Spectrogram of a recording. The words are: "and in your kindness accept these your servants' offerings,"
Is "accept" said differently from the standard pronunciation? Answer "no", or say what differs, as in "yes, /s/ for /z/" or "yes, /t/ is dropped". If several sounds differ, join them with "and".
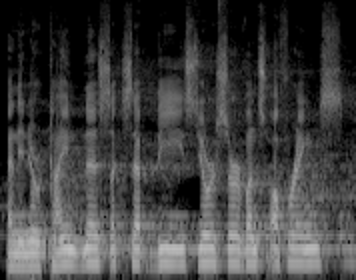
no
